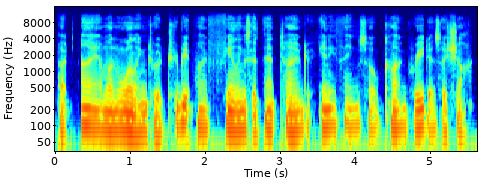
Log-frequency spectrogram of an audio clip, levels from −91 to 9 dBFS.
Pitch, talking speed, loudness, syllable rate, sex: 95 Hz, 190 wpm, -19 LUFS, 5.4 syllables/s, male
